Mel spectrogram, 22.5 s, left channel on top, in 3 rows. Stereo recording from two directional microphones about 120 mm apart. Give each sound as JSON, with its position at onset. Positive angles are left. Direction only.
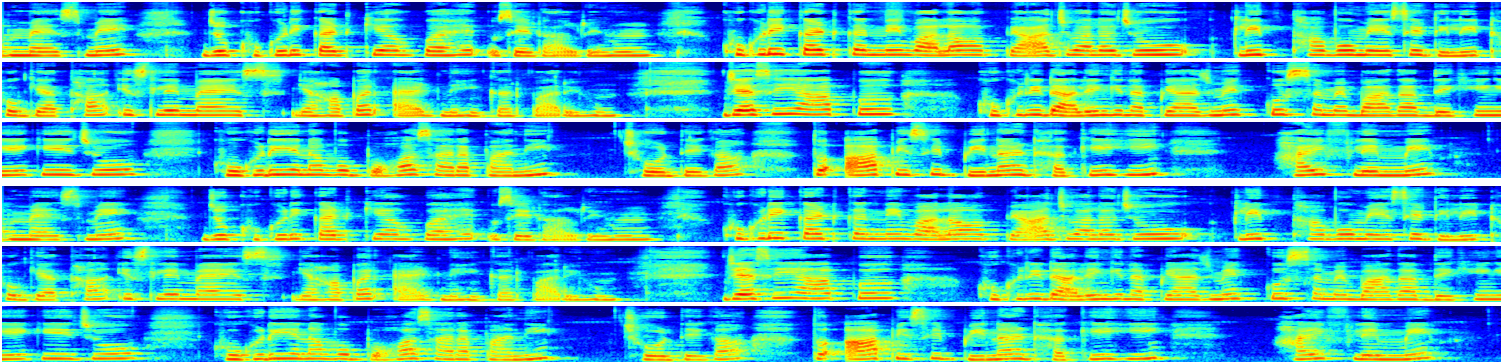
{"t": 0.1, "sound": "speech", "side_deg": 35}
{"t": 9.7, "sound": "speech", "side_deg": 30}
